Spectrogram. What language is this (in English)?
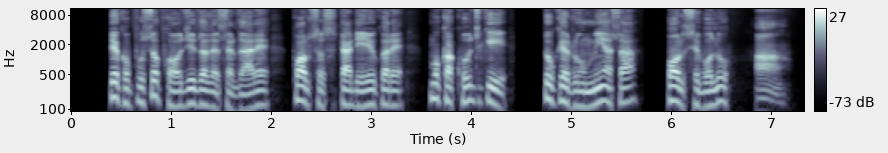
Kullu Pahari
